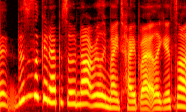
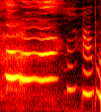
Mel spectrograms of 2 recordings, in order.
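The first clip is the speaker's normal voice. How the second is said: long, very high-pitched squealed scream; mock scream; 4 dB louder than usual. Retelling Claire screaming into the pillow, mock scream. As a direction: imitate a panicked scream at the top of the range. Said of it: "she's, like, screaming".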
